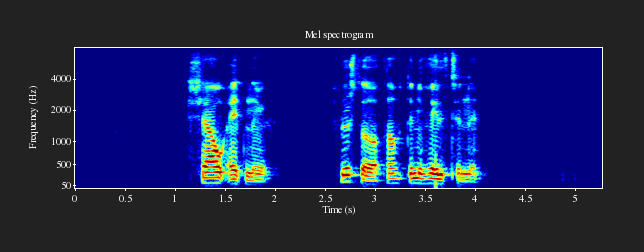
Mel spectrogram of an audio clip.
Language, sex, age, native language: Icelandic, male, 18-19, Icelandic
